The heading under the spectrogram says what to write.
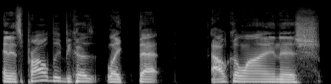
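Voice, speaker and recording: Mid-pitched, thoughtful podcast man. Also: normal speed, no echo, clean studio sound. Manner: thoughtful, a little hesitant. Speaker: podcast panelist. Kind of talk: casual chat.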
